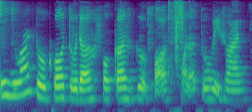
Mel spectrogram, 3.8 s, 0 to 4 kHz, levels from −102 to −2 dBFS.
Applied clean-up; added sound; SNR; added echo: classical method log-MMSE.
